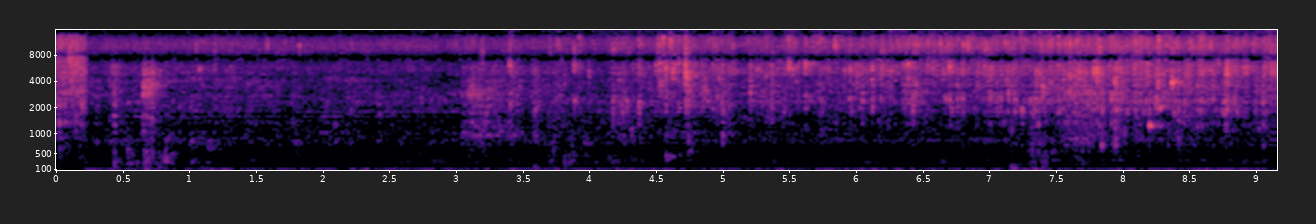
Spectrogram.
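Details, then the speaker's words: Boiler hydronic heating zone bled backwards from the supply (no shutoff valve on the return) on a no-heat call: irregular gurgling and spitting of water with air bursts from the hose, trapped air purged from the lines. "look at that air look at the hoses kind of convulsions that's the air that's air in the lines"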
